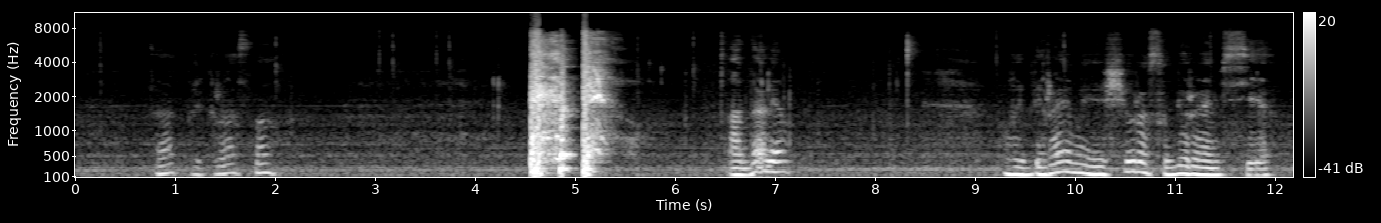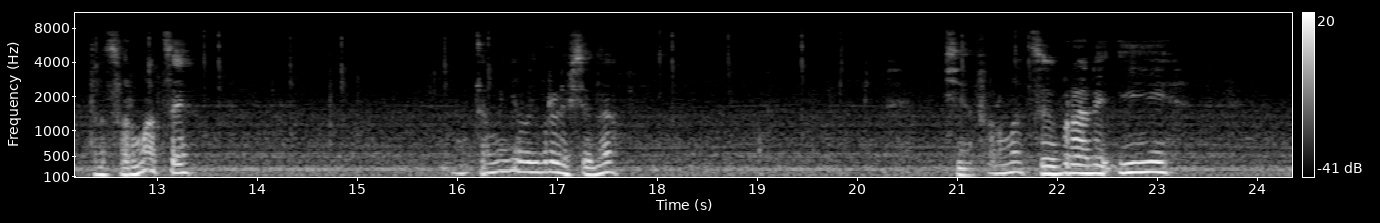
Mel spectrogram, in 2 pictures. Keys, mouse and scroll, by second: 0.2-3.0 middle drag, 3.0 click, 3.6 click, 5.5 scroll up 1, 5.6-8.1 middle drag, 8.1-9.2 scroll down 2, 9.2 click, 11.3 click, 12.4-13.4 middle drag, 13.4 click, 14.3-18.0 middle drag, 18.0 click, 18.7 click, 20.9 click.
